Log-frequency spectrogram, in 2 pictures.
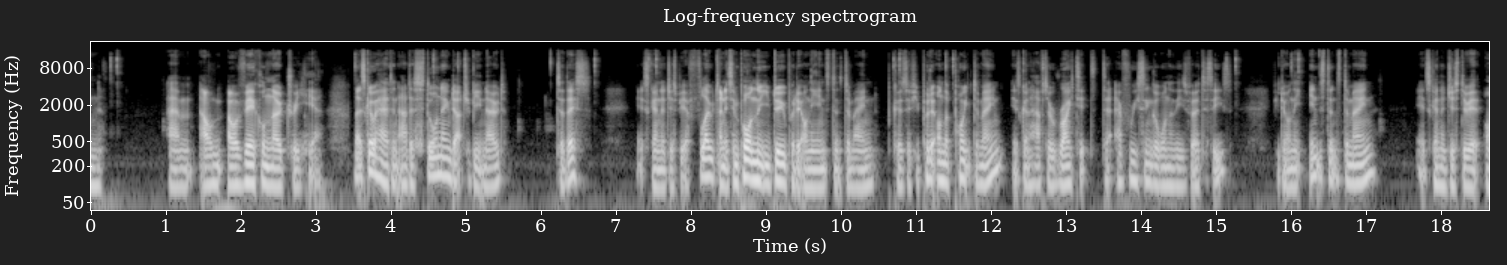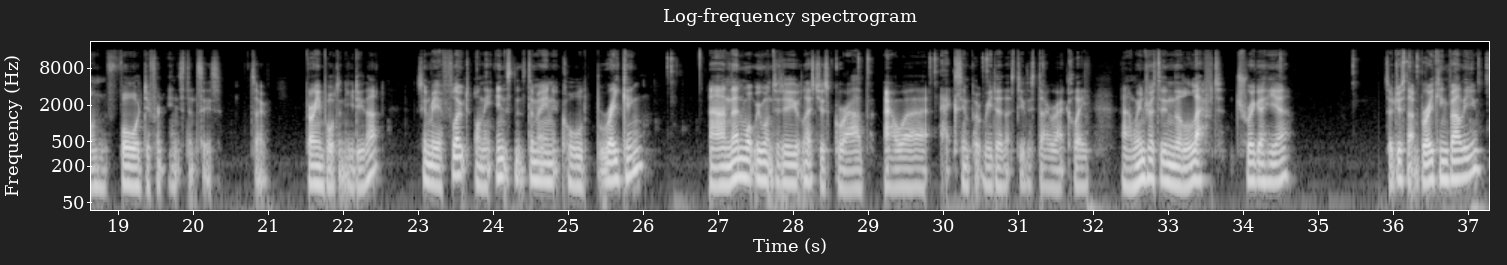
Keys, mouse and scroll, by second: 0.0 g, 0.7 scroll down 1, 0.9 middle click, 2.2 middle click, 2.8 shift+a, 5.3-7.4 scroll up 5, 5.6 middle drag, 6.5 click, 8.5-9.6 drag, 10.6-11.4 drag, 11.7 scroll down 2, 13.6-14.1 scroll down 1, 15.1-16.0 drag, 17.1 middle drag, 22.6 middle click, 22.9 click, 22.9-24.0 scroll up 3, 22.9 typing, 25.9 middle click, 26.3 click, 26.5 middle click, 27.0 middle click, 27.6 shift+a, 30.8-31.3 scroll down 2, 31.0 middle click, 32.1-32.7 scroll down 2, 32.7 middle click, 33.2 middle click, 33.6 middle click, 34.4-35.4 drag, 35.8 click, 35.9 ctrl+g, 35.9 ctrl+z, 36.1 Tab, 36.1 click, 36.1 KP_Decimal, 36.6 ctrl+h, 37.0 middle drag.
